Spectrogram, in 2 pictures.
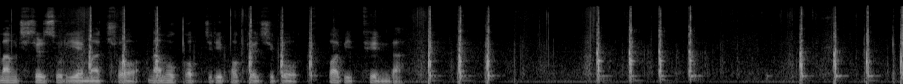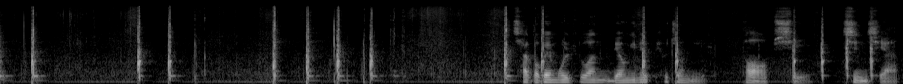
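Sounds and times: wooden mallet striking chisel: 0:00.8 - 0:03.4, 0:04.2 - 0:05.2, 0:05.9 - 0:09.6, 0:10.4 - 0:11.1, 0:11.7 - 0:13.1, 0:14.0 - 0:14.8, 0:15.4 - 0:16.1, 0:16.9 - 0:17.9.

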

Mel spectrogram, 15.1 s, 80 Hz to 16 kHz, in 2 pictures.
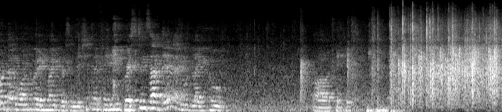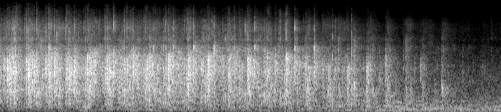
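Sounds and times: audience applauding: 0:04.4 - 0:14.7.

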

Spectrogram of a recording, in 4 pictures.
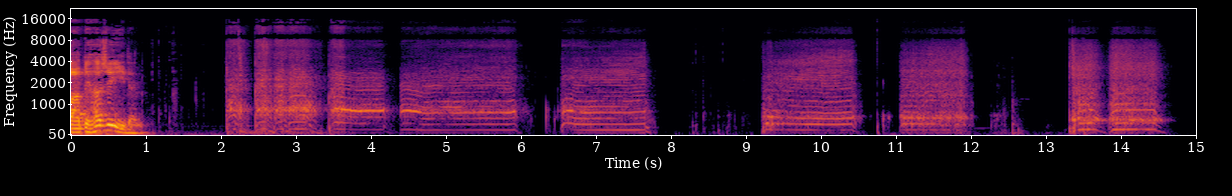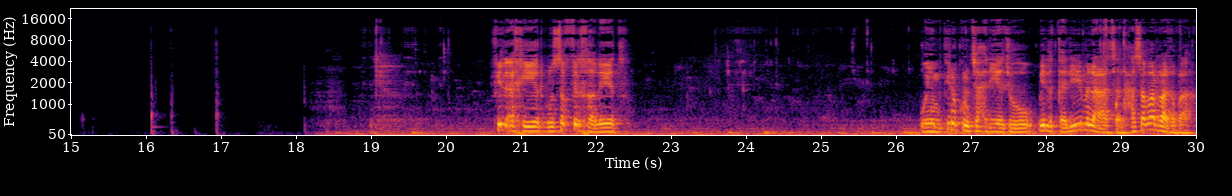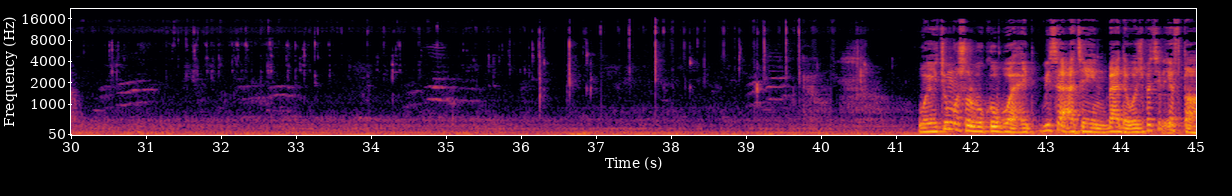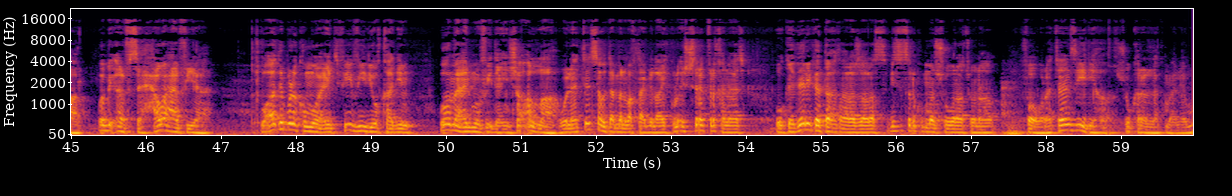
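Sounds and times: stick blender motor: 0:02.1 - 0:07.8, 0:09.2 - 0:12.1, 0:13.3 - 0:14.6
low steady hum: 0:18.8 - 0:53.2, 0:54.0 - 0:59.9
juice trickling into a glass: 0:23.4 - 0:40.8
small ticks: 0:35.3 - 0:40.1.

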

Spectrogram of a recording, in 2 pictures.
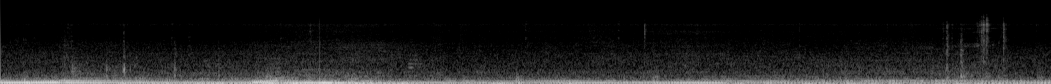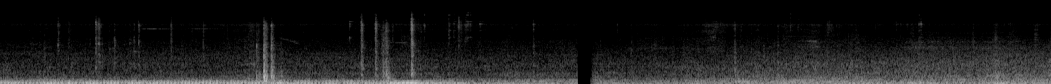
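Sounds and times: car engine low rumble: 0:00.0 - 0:21.0.

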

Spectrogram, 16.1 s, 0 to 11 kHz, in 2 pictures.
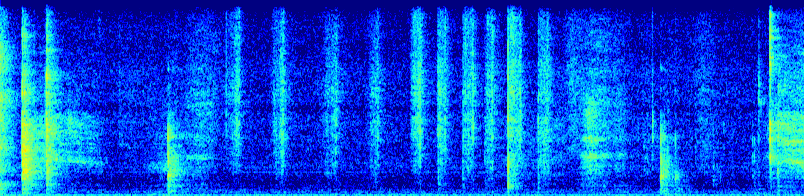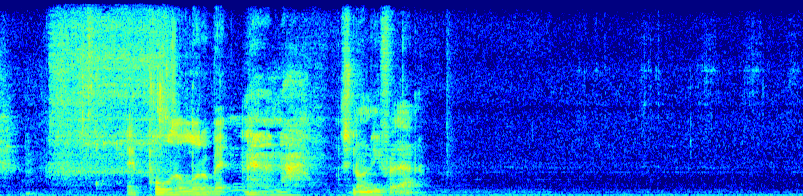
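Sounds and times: shaving brush scratching: 0:02.2 - 0:05.5, 0:13.8 - 0:16.0.

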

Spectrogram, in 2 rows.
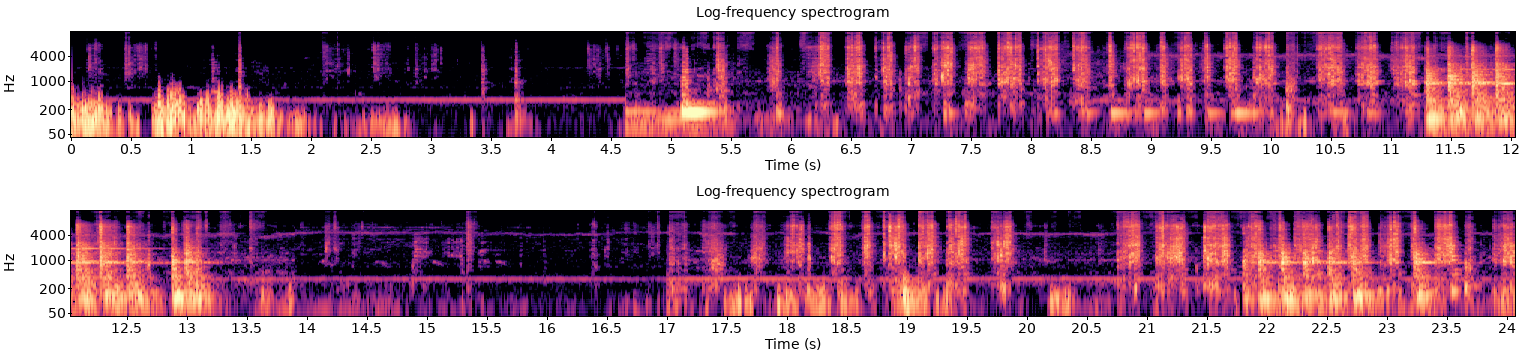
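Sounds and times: trowel scraping bucket and tile: 0:04.6 - 0:13.8, 0:17.0 - 0:24.0.

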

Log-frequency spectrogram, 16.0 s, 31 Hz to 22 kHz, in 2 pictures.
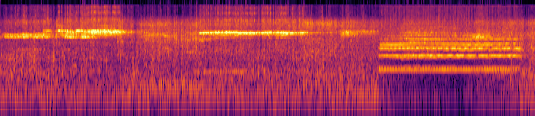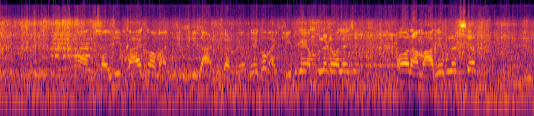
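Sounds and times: city traffic: 0:00.0 - 0:16.0
high-pitched horn toots: 0:03.0 - 0:08.0
loud vehicle horn: 0:03.0 - 0:08.1, 0:08.7 - 0:09.4.

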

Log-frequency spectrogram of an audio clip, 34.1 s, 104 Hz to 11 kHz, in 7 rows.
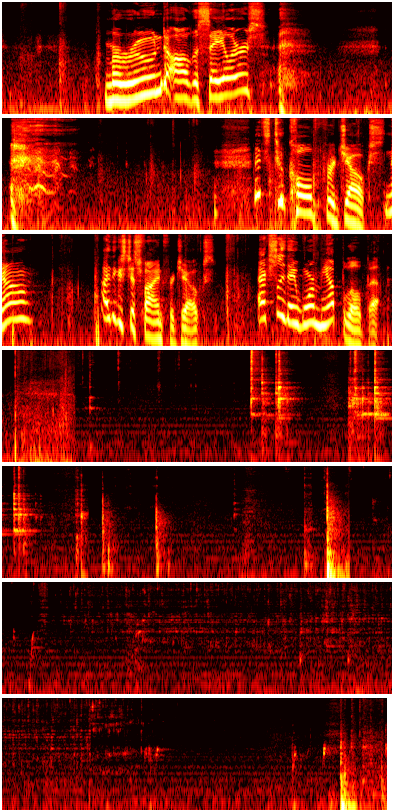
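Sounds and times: fuel pouring through funnel: 0:24.3 - 0:31.4.

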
